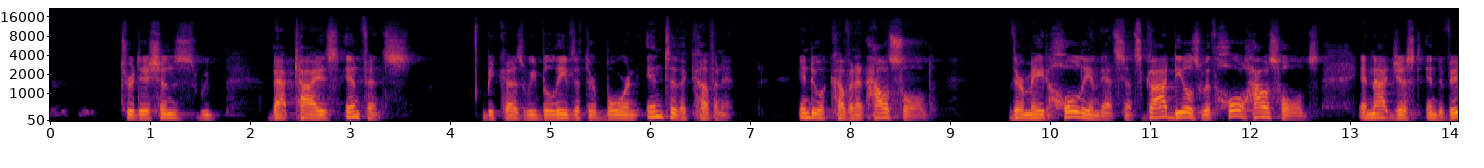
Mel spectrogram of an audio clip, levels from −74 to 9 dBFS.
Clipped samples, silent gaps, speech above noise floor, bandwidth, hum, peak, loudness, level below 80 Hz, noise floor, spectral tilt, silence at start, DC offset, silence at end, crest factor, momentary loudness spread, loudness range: under 0.1%; none; 49 dB; 16 kHz; none; -2 dBFS; -19 LUFS; -66 dBFS; -68 dBFS; -5 dB/octave; 0.7 s; under 0.1%; 0 s; 18 dB; 12 LU; 3 LU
